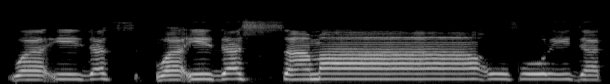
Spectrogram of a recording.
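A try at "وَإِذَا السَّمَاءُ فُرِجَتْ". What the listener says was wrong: Gesek sedikit zal. Keluarkan ujung lidah. Wa idas sama'u furijat.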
